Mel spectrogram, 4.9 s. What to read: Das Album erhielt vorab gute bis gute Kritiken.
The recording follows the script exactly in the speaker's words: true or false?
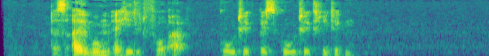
true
